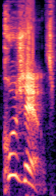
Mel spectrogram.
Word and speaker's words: courgette: I'll be taking 3 courgettes, please. Courgette. I think you pronounce it. It is okay. So I think you pronounce the T because there are 2 T's, right?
